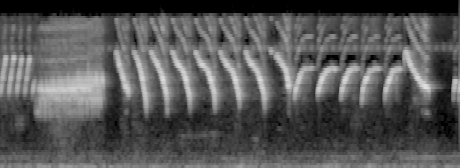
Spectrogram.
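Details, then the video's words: Canary tutor song for young birds: a short rattle and buzzy trill, then a slow series of about a dozen loud downward-slurred whistled notes, ending in a sharp swept chirp. "Suara Burung Kenari ● Masteran Kenari Paud Belajar Bunyi | Kenari Gacor Cuit Cuit Panjang"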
